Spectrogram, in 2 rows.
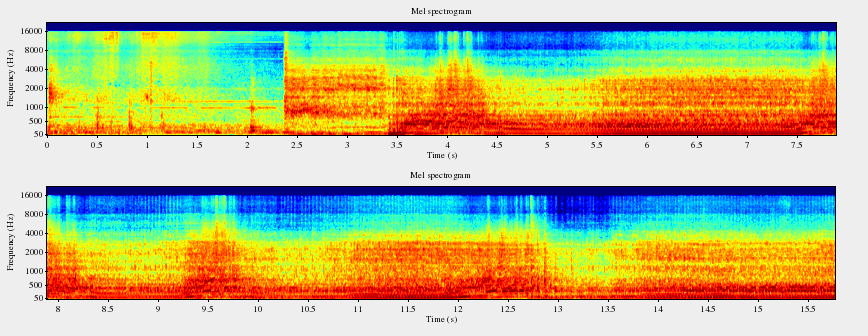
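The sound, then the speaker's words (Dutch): An Italian sports car with a full automatic F1-style gearbox cranks and fires up, then settles into a throaty idle broken by four sharp revs that climb and fall back, loud with no talking. “Weet jij van welke auto je zojuist het geluid hoorde?”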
